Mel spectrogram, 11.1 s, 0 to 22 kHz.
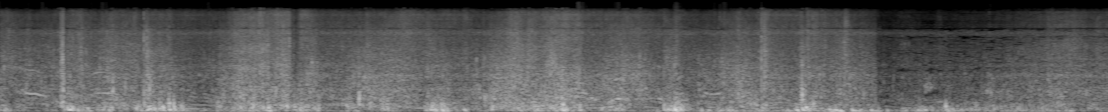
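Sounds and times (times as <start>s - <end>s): open water washing: 0.0s - 11.0s
wind buffeting microphone: 0.0s - 11.0s.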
